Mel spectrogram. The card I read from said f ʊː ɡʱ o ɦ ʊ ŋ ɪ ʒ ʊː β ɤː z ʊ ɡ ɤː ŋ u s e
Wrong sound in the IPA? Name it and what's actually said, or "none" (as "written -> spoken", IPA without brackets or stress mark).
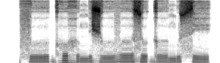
none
